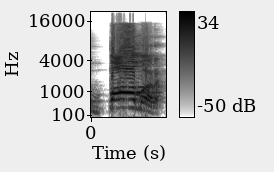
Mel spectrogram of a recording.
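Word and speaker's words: Balmer: क्या बोलते हैं इसको बामर एल साइलेंट देर आप बालमरौल ये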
